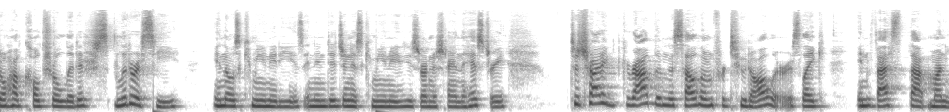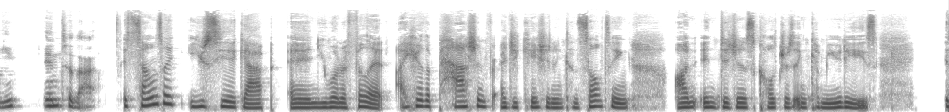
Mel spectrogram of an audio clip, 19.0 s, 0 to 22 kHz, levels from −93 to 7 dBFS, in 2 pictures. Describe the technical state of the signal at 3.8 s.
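A DC step occurs at 3.76 s: the waveform's zero line jumps by about -36 dBFS, then drains away through a 5 Hz high-pass. The sudden shift is heard as a low thump or click, while the speech carries on unchanged.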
